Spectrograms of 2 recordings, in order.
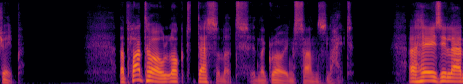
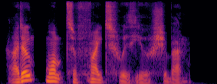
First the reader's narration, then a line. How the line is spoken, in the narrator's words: he said wearily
